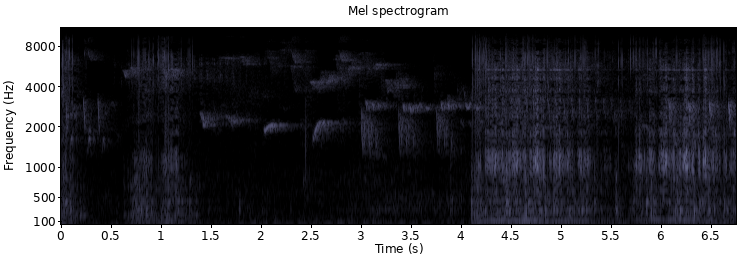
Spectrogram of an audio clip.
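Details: Sunset song of a nightingale: a few clear whistled notes and short fluting phrases at steady pitches, then broadband rushing noise takes over for the second half.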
